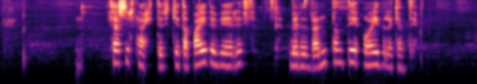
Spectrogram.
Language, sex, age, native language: Icelandic, female, 40-49, Icelandic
